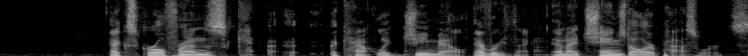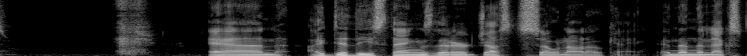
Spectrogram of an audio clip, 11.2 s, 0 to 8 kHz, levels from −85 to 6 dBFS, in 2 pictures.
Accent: American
